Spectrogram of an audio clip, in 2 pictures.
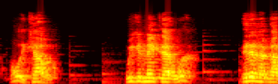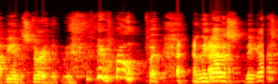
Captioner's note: laughs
